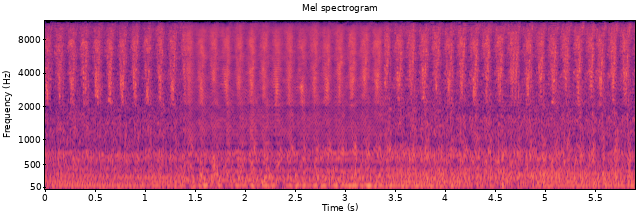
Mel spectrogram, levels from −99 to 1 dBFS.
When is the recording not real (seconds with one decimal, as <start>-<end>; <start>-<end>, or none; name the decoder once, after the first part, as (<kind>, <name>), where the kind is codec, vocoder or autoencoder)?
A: 1.4-3.4 (vocoder, Vocos)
